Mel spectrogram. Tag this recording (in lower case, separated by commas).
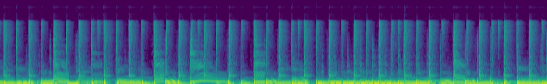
percussion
